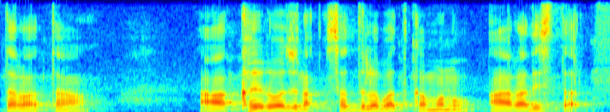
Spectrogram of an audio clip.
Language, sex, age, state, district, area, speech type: Telugu, male, 30-45, Telangana, Karimnagar, rural, spontaneous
